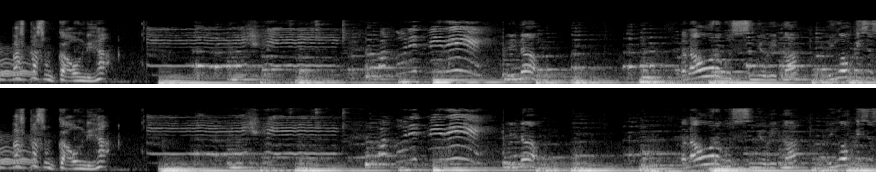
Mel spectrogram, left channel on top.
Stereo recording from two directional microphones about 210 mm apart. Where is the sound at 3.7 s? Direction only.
Centre (ahead or behind).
